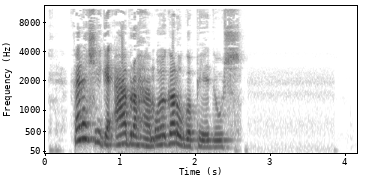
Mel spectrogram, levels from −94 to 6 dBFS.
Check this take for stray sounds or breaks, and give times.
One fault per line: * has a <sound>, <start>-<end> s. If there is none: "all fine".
all fine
